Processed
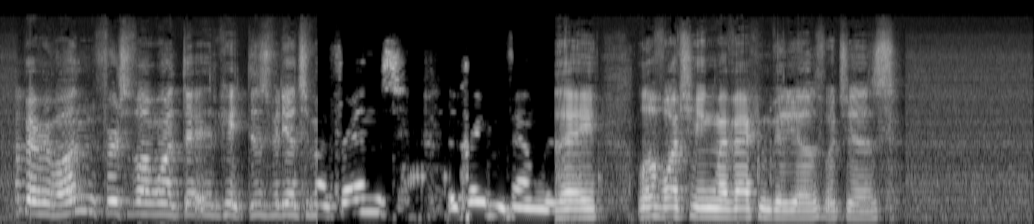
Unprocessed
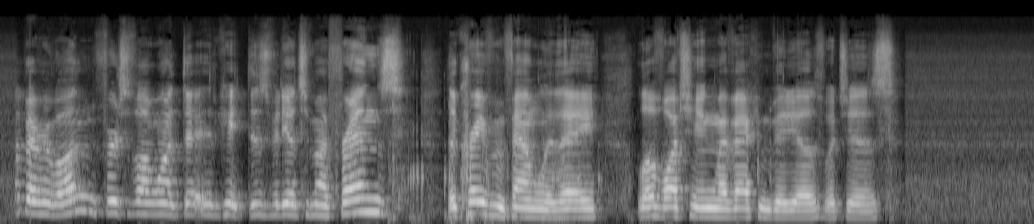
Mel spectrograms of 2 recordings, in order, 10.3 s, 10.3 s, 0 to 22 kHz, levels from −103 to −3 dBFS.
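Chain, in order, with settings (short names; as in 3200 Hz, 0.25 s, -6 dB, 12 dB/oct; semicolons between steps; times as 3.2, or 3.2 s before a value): 3.16–5.55 spectral contrast raised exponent 3.2; comb 6.8 ms, depth 65%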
